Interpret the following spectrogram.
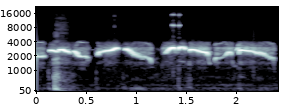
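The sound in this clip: Whistled imitation of bird song by a human bird-song performer: bright, high warbling phrases that trill and slide, repeated in a quick series with short gaps, loud and alone.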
